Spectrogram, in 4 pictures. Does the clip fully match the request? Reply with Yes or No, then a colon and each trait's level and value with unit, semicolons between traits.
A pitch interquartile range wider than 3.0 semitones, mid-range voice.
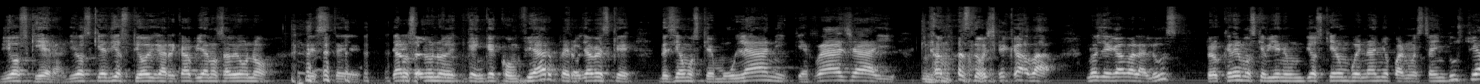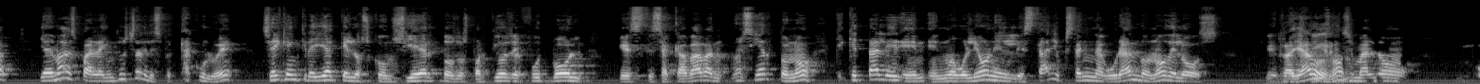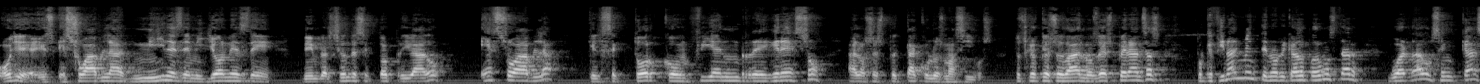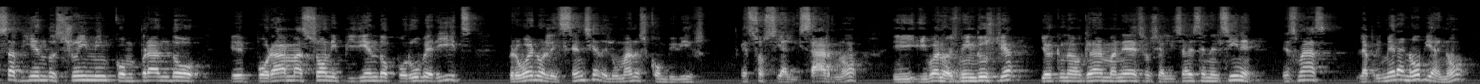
Yes: average, 4.2 semitones; medium, 165 Hz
